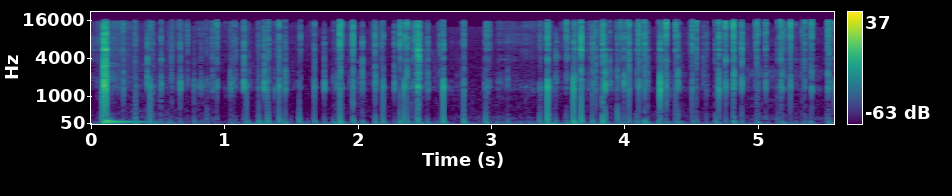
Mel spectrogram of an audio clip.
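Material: Plastic.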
